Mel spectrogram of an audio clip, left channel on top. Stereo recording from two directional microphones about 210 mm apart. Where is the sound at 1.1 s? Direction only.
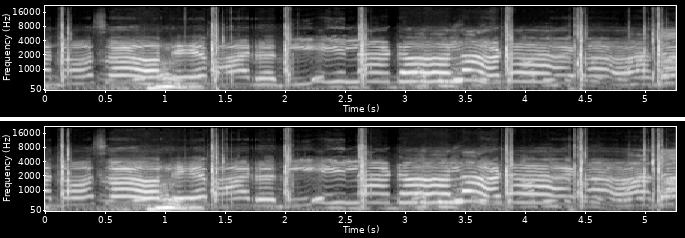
5° right (ahead or behind).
